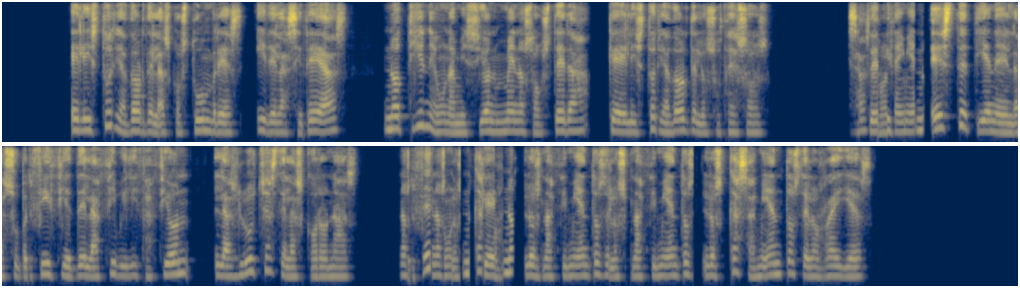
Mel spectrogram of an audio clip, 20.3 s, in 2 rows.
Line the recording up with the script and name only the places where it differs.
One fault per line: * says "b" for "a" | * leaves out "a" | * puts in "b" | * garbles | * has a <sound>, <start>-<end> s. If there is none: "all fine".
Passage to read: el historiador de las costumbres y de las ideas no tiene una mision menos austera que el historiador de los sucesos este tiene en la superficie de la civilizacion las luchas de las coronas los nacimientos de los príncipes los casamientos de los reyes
* garbles
* garbles
* says "nacimientos" for "príncipes"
